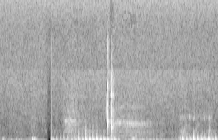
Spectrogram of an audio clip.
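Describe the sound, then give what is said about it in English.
A male cat purrs in a low, steady rumble that swells, dips briefly, then resumes, with a soft click near the start and no talking. “He won't say. He just purred.”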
